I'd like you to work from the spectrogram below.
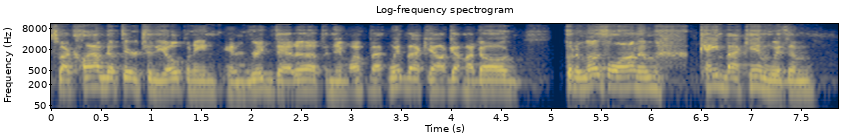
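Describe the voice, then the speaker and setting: An unremarkable speaking voice from a man at medium pitch, fairly quick, with very even loudness and fairly even intonation. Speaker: retired police K9 handler and trainer. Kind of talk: casual interview conversation.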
